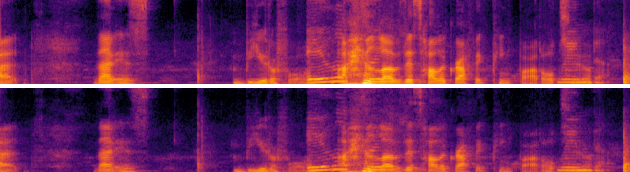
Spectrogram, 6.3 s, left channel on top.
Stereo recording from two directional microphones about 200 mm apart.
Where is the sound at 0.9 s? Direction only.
45° left (ahead or behind).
